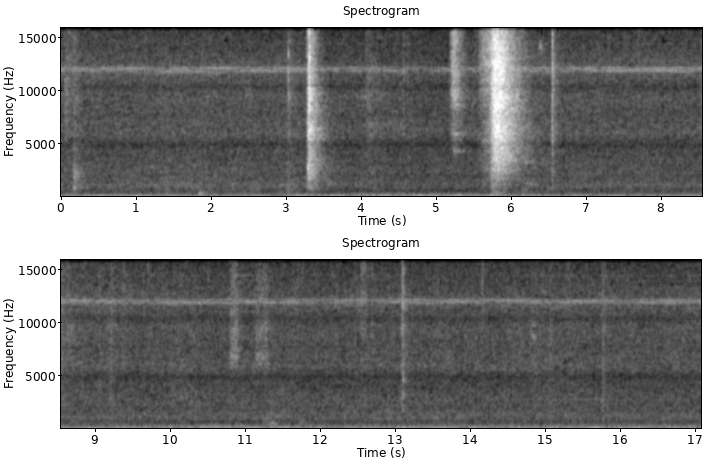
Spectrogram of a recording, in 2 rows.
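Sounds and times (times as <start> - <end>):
train equipment humming: 0.0 - 17.0
short air hiss: 5.2 - 6.4.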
